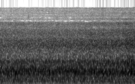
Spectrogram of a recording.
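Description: Ocean waves wash steadily onto a beach in a dense, continuous roar of surf, with wind buffeting the microphone throughout and no voices.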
